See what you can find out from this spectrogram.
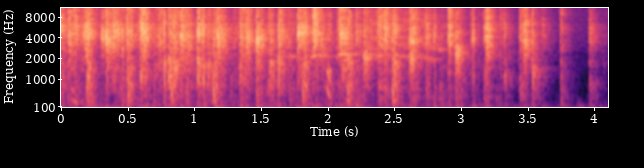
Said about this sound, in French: On peut applaudir bien fort les deux équipes gagnantes.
